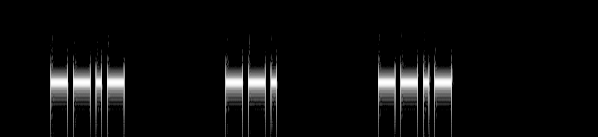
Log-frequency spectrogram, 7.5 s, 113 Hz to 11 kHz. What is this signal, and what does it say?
Morse code, heard as a keyed tone, about 17 wpm, spaced as for 6 wpm, 700 Hz. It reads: QGQ
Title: USA Call Signs - 6 Characters - 6x Character Spacing - 17wpm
